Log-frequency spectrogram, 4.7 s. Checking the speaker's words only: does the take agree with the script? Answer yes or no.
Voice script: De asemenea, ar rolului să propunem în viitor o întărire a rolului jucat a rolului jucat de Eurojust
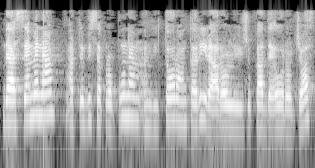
no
